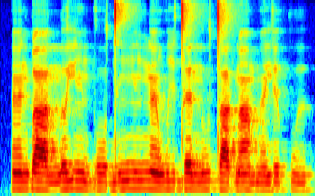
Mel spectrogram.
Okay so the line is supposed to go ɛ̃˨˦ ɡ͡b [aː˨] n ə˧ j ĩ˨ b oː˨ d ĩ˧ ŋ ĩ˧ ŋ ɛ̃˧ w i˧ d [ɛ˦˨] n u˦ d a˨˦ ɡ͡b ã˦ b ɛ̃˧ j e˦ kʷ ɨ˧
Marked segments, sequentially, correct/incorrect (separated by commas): correct, correct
